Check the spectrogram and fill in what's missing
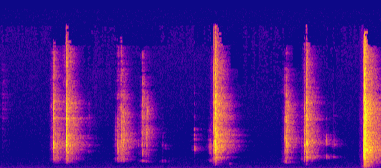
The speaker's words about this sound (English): Your dice thing always sounds like you're like loading a gun.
